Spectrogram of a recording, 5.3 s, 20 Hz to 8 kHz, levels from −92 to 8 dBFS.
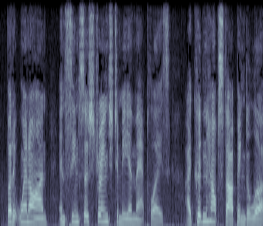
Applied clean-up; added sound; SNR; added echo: none; none; none; none.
